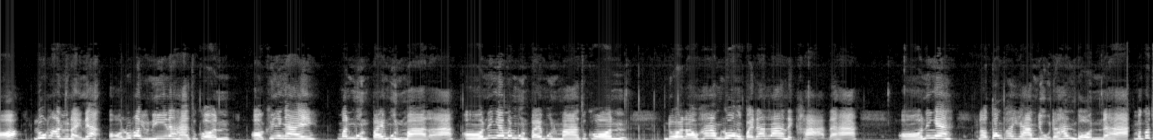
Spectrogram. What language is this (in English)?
Thai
